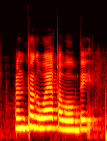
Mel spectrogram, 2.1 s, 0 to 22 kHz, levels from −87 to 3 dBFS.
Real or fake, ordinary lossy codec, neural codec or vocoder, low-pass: fake; none; autoencoder, 48 kHz, 128 numbers a frame, DAC-VAE, trained on Japanese speech; 19.8 kHz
